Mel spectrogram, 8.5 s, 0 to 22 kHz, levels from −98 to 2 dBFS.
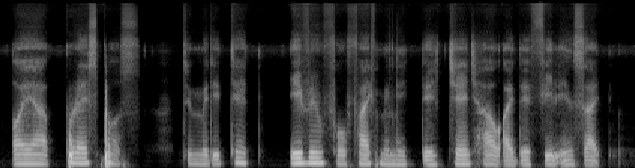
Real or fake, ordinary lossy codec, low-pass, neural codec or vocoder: fake; none; none; autoencoder, 48 kHz, 32 numbers a frame, DAC-VAE, trained on Japanese speech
